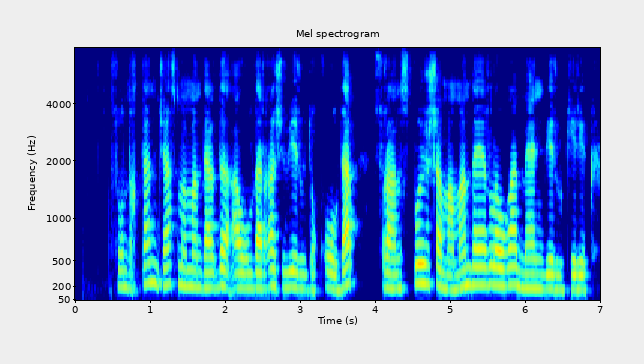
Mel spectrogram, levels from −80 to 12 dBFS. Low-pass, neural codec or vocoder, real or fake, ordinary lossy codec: none; none; real; none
